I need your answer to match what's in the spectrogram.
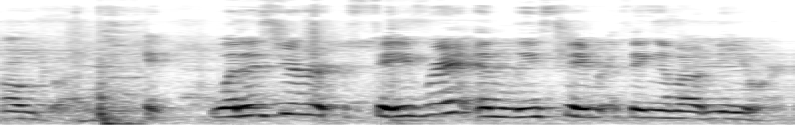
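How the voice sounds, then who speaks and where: A woman's voice: a little high, animated, a little fast, darkish tone. A woman in her twenties, drunk and giggly, chatting with a friend in a blurting, slightly muddled way with casual swearing. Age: 20s. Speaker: vlogger doing a drinking makeup challenge. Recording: echoey room, music behind.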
